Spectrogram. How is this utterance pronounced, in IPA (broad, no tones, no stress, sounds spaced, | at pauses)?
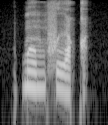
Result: ɓ ũ m f ɘː q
